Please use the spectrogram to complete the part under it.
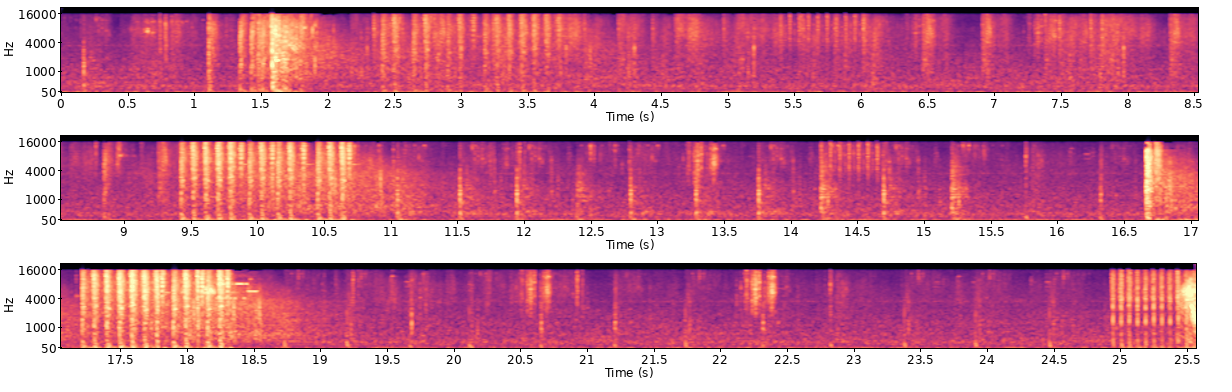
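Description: AKMS rifle fire in the video game Contract Wars: repeated bursts of automatic gunfire, some short and some sustained, crack out at intervals across a long stretch of play, loud and sharp over faint background ambience.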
